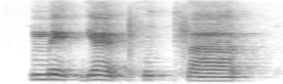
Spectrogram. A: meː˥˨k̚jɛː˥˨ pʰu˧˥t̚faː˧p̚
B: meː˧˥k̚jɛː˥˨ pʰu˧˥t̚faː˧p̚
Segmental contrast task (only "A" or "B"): A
